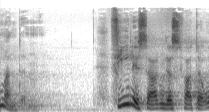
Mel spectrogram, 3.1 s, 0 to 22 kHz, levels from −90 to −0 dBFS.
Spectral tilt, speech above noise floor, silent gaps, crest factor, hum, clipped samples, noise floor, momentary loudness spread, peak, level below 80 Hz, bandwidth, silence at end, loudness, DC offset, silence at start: -3 dB/octave; 42 dB; none; 18 dB; none; under 0.1%; -62 dBFS; 20 LU; -4 dBFS; -64 dBFS; 16.5 kHz; 0 s; -18 LUFS; under 0.1%; 0 s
